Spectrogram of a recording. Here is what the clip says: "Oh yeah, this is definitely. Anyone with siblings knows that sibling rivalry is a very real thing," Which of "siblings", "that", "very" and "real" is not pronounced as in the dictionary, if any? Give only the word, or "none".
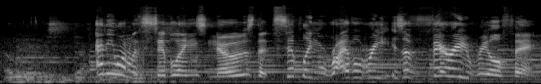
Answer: none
